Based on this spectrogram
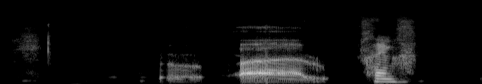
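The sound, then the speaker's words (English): A person imitates a whale call with low, groaning moans: a short breathy burst, a rough grunt, then a long wavering moan and a final rising cry. “I'm sorry, what was that? Whale.”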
